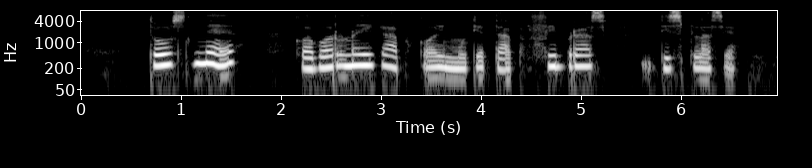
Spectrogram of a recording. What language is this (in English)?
Kalenjin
